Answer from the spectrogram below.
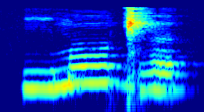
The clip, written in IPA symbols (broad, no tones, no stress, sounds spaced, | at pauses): i m ɔː ɡ͡ǁ ɐ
